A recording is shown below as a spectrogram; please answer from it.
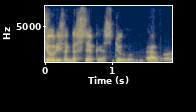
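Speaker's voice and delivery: breathy, whispered dude voice. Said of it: "the Jesse Cannon voice".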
